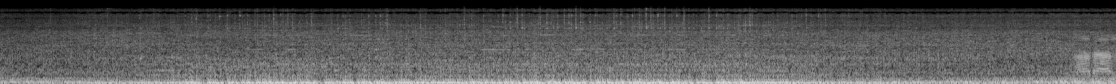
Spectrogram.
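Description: A Kawasaki GPZ 1100 café racer motorcycle, engine already warm, idles steadily and close, a loud continuous low throb that holds even throughout with no revving.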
